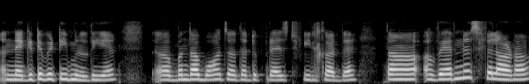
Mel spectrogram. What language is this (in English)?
Punjabi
